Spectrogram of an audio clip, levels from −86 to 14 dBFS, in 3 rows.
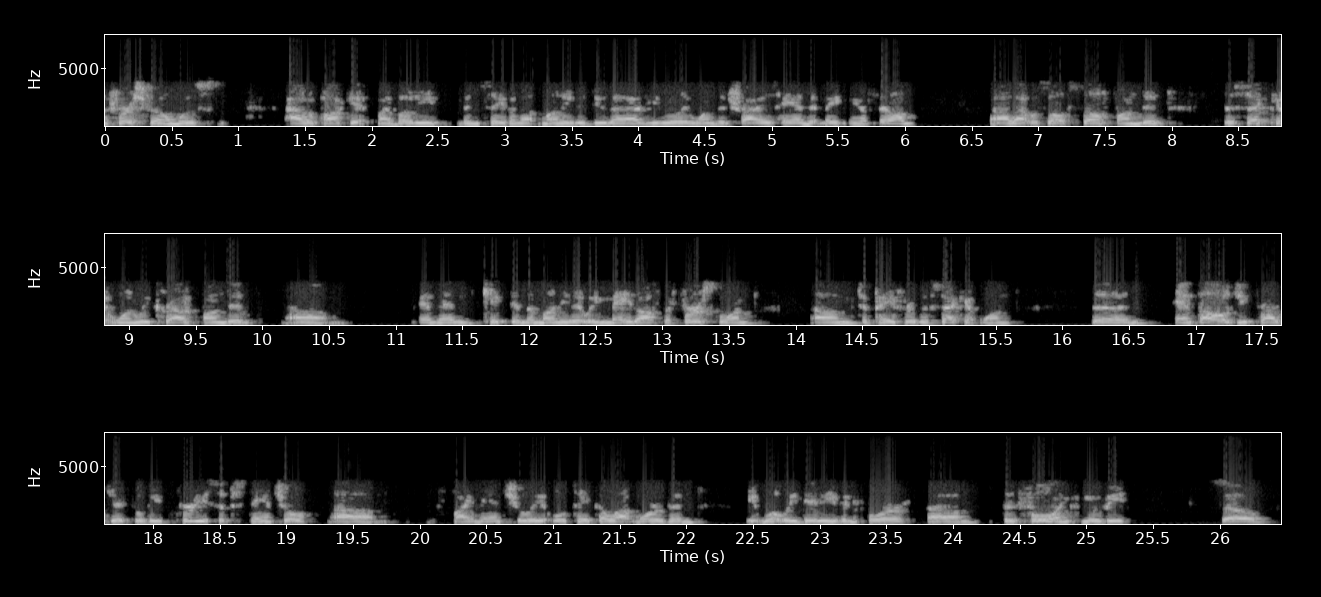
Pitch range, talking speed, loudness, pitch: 105-115 Hz, 195 wpm, -17 LUFS, 110 Hz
